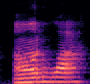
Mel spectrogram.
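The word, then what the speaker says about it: ọnwa: um excuse me let me get it right onward um is january so again you break it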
